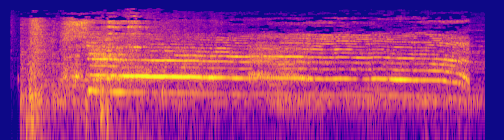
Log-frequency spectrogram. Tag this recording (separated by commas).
Sound effect, Smash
